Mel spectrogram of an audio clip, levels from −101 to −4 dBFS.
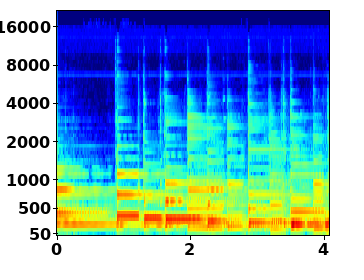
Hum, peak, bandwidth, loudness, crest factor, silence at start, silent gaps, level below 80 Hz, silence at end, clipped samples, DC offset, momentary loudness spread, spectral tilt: none; -8 dBFS; 7.2 kHz; -24 LUFS; 16 dB; 0 s; none; -70 dBFS; 0 s; under 0.1%; under 0.1%; 10 LU; -9 dB/octave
